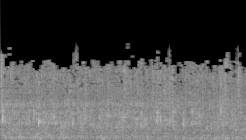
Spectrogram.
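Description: Water running steadily into an aquarium, splashing and trickling, over a low steady hum.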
